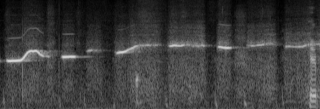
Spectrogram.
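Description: A person whistling: a single whistled line that climbs in pitch in a few slides, then holds a higher note for the second half and stops just before the end.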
